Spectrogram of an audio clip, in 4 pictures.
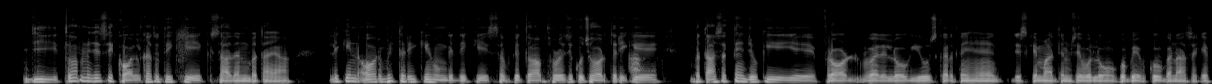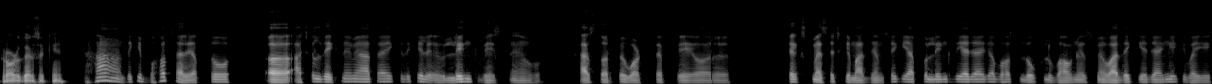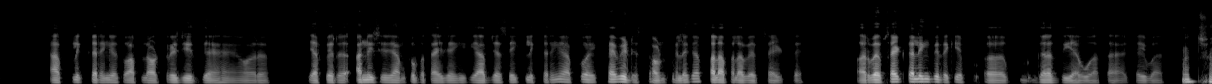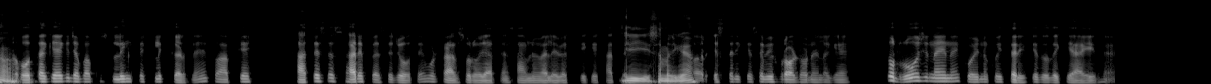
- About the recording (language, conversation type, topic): Hindi, podcast, ऑनलाइन भुगतान करते समय आप कौन-कौन सी सावधानियाँ बरतते हैं?
- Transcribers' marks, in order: other background noise; in English: "फ्रॉड"; in English: "यूज़"; in English: "फ्रॉड"; in English: "हेवी डिस्काउंट"; in English: "ट्रांसफर"; in English: "फ्रॉड"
